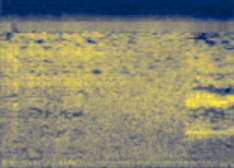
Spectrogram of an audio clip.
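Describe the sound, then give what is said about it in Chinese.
A car drives off in a hurry with loud, steady engine and road noise throughout, and a higher whine rises toward the end. “我哋快啲开车走啦！”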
